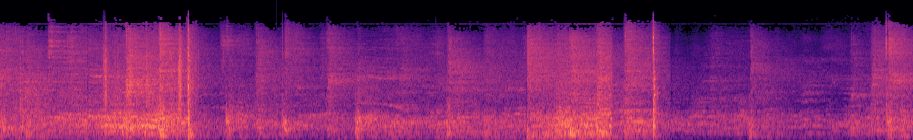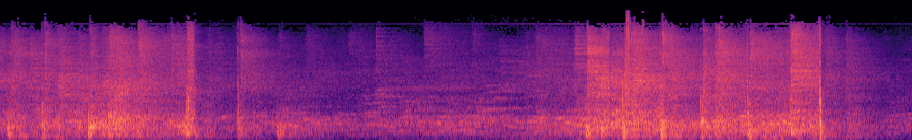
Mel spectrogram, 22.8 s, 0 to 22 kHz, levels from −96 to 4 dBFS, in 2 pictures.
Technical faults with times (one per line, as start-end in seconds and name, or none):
1.09-1.12 broken MP3 bit reservoir
1.28-2.49 cable scratch noise
3.46 repeated buffer
6.57-6.60 broken MP3 bit reservoir
7.64-7.67 broken MP3 bit reservoir
8.37-8.40 broken MP3 bit reservoir
10.39-10.42 broken MP3 bit reservoir
13.83-13.87 broken MP3 bit reservoir
19.03-19.06 broken MP3 bit reservoir
19.23-19.48 cable scratch noise
21.98-22.01 broken MP3 bit reservoir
